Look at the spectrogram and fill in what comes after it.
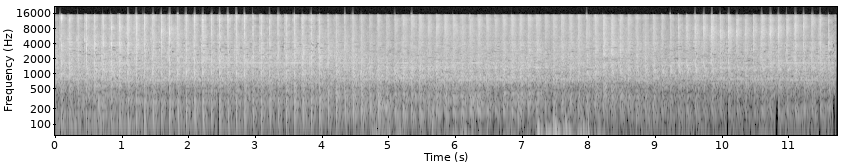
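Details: Shockwave therapy treatment on a horse: rapid, regular clicking pulses at about four a second from the shockwave device.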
